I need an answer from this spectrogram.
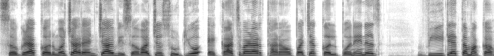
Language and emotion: Goan Konkani, disgusted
